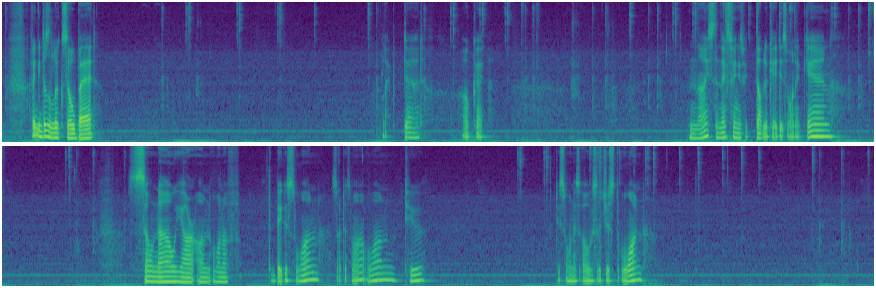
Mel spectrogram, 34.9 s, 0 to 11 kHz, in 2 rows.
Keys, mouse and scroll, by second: 0.2 click, 0.4 scroll up 1, 0.5 middle click, 3.5 click, 3.8 scroll up 2, 4.6 click, 5.4 click, 6.1 click, 7.3 middle click, 8.8 click, 9.4 click, 10.3 shift+middle click, 12.4 click, 12.8 middle click, 13.3 click, 13.7 click, 13.9 middle click, 14.4 shift+d, 14.8 click, 15.6 s, 16.8 middle click, 17.2 s, 18.8 middle click, 27.6 click, 28.1 click, 29.2 shift+d, 29.6 click, 30.2 click, 30.8 click, 31.7 click, 32.4 click, 33.6 middle click, 34.6 click.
